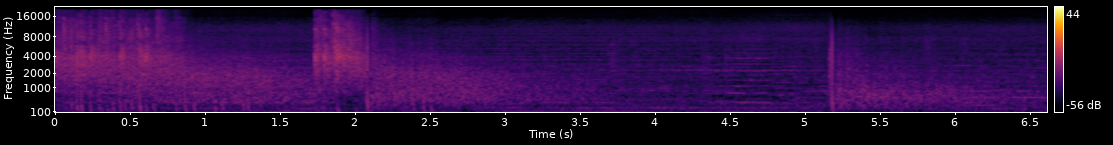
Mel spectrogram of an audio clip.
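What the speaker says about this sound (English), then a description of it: "look at that incoming fire" Incoming fire in a WWII military game battle between Italians and Russians, heard as a sustained distant roar of artillery and gunfire with a few sharp cracks standing out, a mid-level rumbling wash with no talk.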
